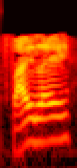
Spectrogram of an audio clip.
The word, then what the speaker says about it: Philae: And they have a lander called Philae. Philae, that would be the Latin pronunciation. It's spelled as if Latin.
